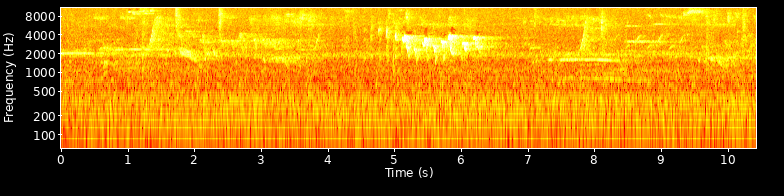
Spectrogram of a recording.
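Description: Birds calling in the open air over a steady background hiss, with a loud burst of quick, high chirping notes about five seconds in, lasting just over a second.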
